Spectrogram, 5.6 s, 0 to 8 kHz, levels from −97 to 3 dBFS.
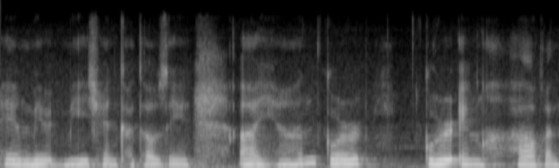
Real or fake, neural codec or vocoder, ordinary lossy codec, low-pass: real; none; none; 7.2 kHz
